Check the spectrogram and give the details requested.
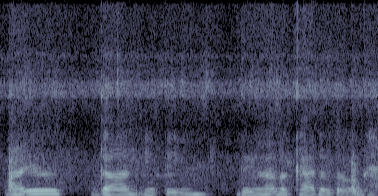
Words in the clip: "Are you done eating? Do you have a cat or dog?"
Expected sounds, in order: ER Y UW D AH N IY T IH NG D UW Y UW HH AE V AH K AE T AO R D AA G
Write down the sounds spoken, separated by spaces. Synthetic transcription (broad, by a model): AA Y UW D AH N IY T IH NG D UW Y UW HH AE V AH K AE T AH L D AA G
